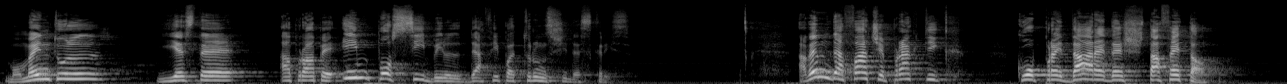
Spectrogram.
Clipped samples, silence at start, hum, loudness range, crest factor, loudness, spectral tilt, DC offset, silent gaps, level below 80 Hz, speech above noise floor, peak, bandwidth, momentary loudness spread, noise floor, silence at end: under 0.1%; 0.05 s; 50 Hz at -60 dBFS; 9 LU; 20 dB; -23 LUFS; -3.5 dB/octave; under 0.1%; none; -58 dBFS; 40 dB; -4 dBFS; 17.5 kHz; 17 LU; -64 dBFS; 0.7 s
